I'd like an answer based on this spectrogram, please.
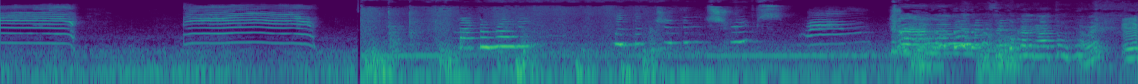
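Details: Pet cat meowing indoors: two drawn-out, clear, harmonic meows, the second longer and slightly falling, then people talking and laughing over background music, with further cat cries mixed in.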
